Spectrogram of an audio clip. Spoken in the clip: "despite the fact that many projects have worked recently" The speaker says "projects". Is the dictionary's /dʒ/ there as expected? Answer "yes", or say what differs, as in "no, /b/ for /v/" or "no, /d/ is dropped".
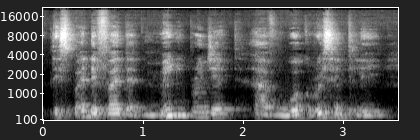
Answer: yes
